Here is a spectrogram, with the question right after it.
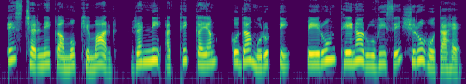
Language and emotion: Hindi, neutral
